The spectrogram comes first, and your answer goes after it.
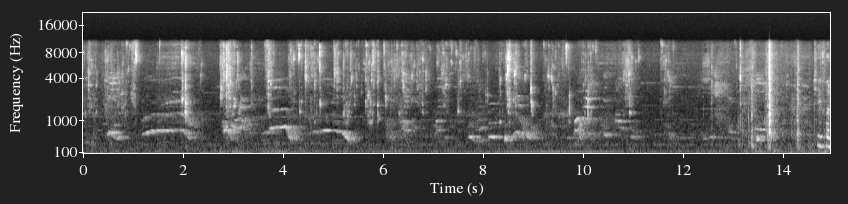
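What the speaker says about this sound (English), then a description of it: "And you can just pour your milk straight in." Full cream milk poured into a Thermomix TM6 bowl: a faint, quiet trickling liquid pour with small drips and clinks, heard close with talk over it.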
